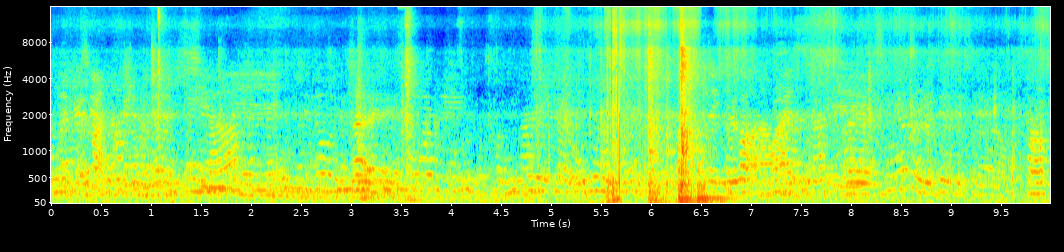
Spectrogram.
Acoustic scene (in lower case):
crowded indoor space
